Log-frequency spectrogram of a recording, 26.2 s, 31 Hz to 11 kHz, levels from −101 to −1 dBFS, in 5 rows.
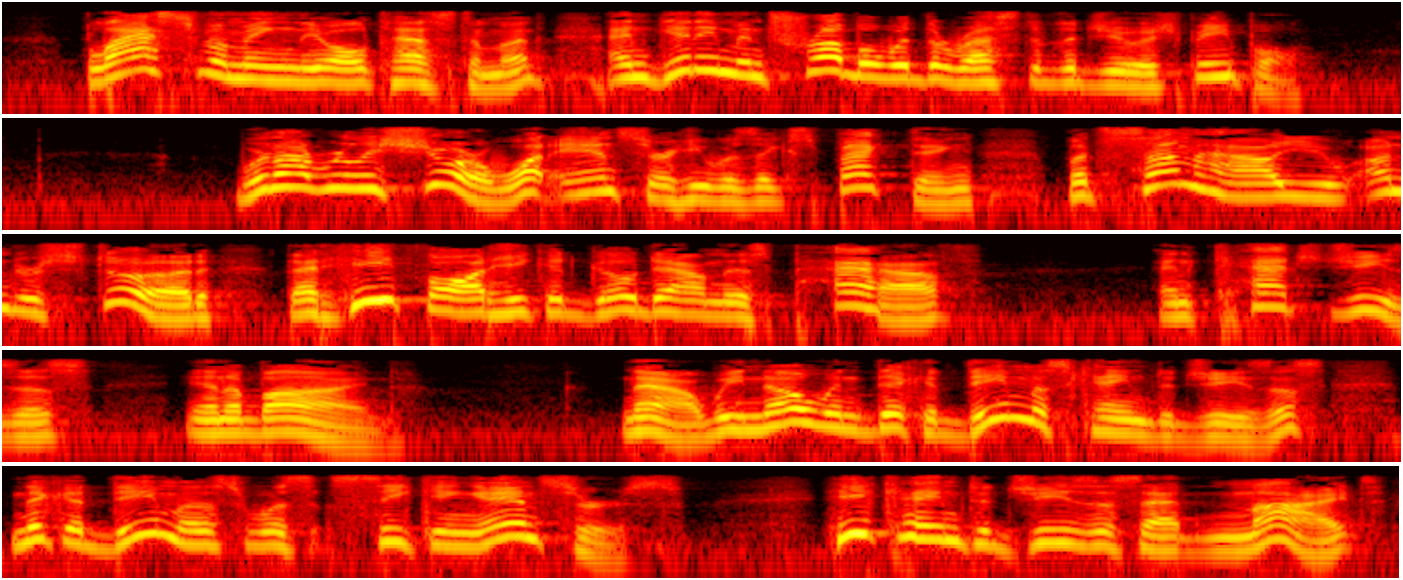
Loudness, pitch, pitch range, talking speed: -36 LUFS, 180 Hz, 145-225 Hz, 140 wpm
